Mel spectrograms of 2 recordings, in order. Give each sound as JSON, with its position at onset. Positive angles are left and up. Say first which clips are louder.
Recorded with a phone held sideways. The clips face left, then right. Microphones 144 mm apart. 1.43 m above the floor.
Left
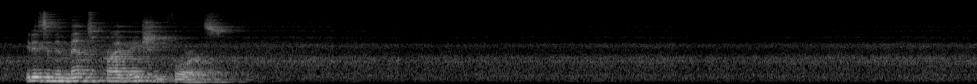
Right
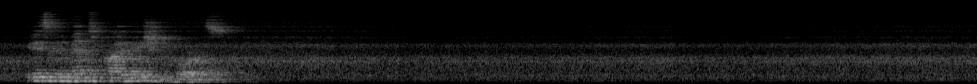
{"t": 0.3, "sound": "a man speaking", "louder": "left 9 dB", "side_deg": 85, "distance_m": 0.5}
